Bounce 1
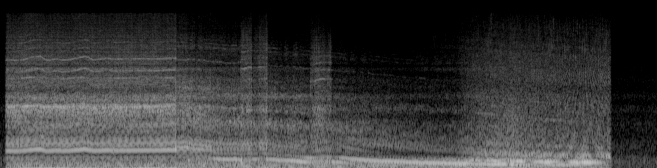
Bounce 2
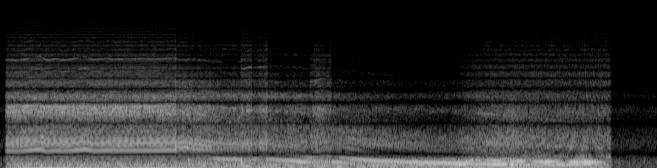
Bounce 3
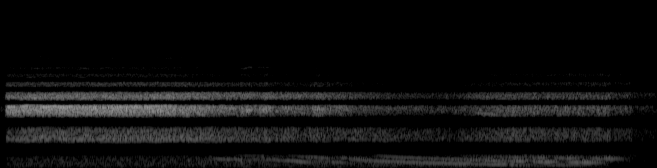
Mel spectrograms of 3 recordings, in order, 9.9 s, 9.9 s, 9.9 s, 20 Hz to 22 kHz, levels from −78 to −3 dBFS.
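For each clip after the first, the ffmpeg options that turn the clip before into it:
-af "highshelf=f=2.9k:g=-11.5,aecho=1:1:1.4:0.9,volume=-2.5dB"
-filter_complex "[0:a]bandpass=f=1.8k:t=q:w=3.7:csg=0,asplit=6[a][b][c][d][e][f];[b]adelay=325,afreqshift=85,volume=-4dB[g];[c]adelay=650,afreqshift=170,volume=-11.7dB[h];[d]adelay=975,afreqshift=255,volume=-19.5dB[i];[e]adelay=1300,afreqshift=340,volume=-27.2dB[j];[f]adelay=1625,afreqshift=425,volume=-35dB[k];[a][g][h][i][j][k]amix=inputs=6:normalize=0,afftfilt=real='re*eq(mod(floor(b*sr/1024/330),2),0)':imag='im*eq(mod(floor(b*sr/1024/330),2),0)':win_size=1024:overlap=0.75"

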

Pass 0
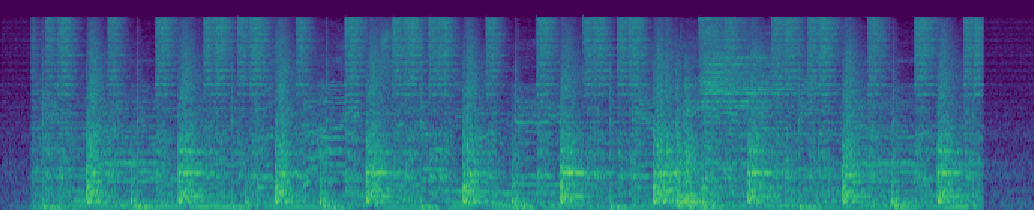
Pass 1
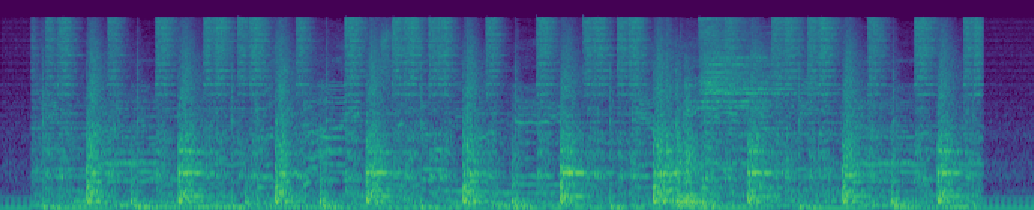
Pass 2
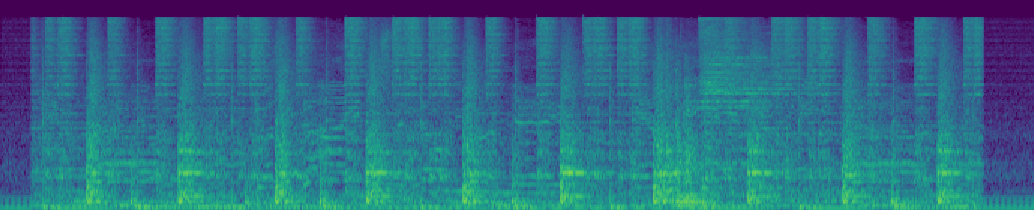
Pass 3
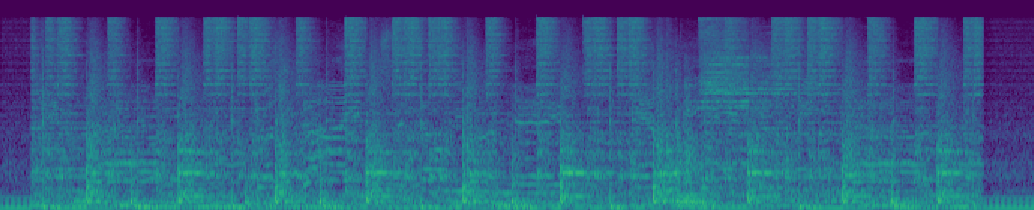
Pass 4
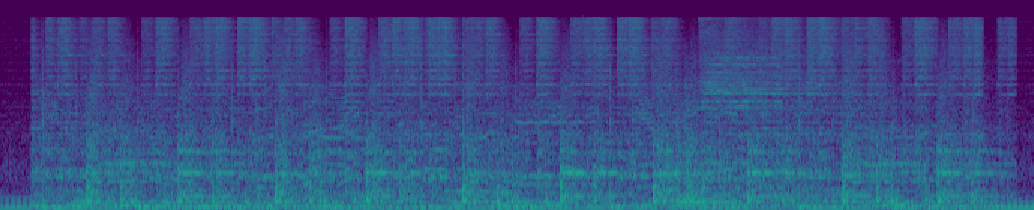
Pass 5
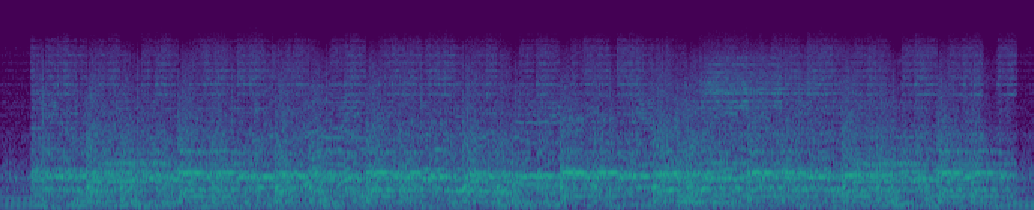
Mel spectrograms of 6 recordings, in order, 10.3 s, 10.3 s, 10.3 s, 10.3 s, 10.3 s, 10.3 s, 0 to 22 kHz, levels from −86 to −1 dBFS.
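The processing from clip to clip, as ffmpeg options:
-af "equalizer=f=420:t=o:w=1.1:g=-2.5,aeval=exprs='val(0)+0.0112*(sin(2*PI*50*n/s)+sin(2*PI*2*50*n/s)/2+sin(2*PI*3*50*n/s)/3+sin(2*PI*4*50*n/s)/4+sin(2*PI*5*50*n/s)/5)':c=same,volume=1.5dB"
-af anull
-af "acompressor=threshold=-32dB:ratio=2.5"
-af "aecho=1:1:338:0.596,volume=-8dB"
-filter_complex "[0:a]highpass=130,equalizer=f=190:t=q:w=4:g=-4,equalizer=f=410:t=q:w=4:g=10,equalizer=f=630:t=q:w=4:g=10,equalizer=f=1.9k:t=q:w=4:g=-4,lowpass=f=8.3k:w=0.5412,lowpass=f=8.3k:w=1.3066,acrossover=split=4700[a][b];[b]acompressor=threshold=-55dB:ratio=4:attack=1:release=60[c];[a][c]amix=inputs=2:normalize=0,asoftclip=type=tanh:threshold=-37.5dB,volume=2.5dB"

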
